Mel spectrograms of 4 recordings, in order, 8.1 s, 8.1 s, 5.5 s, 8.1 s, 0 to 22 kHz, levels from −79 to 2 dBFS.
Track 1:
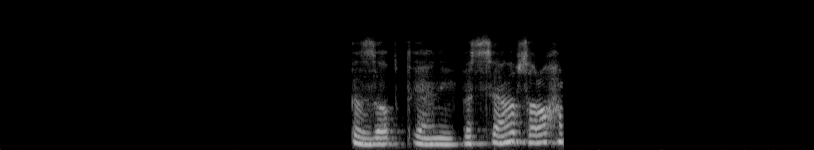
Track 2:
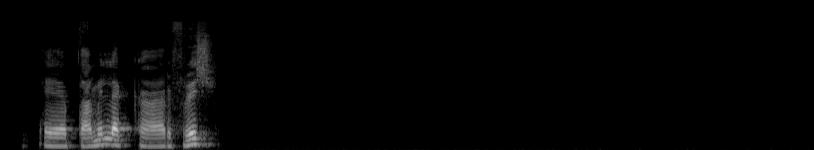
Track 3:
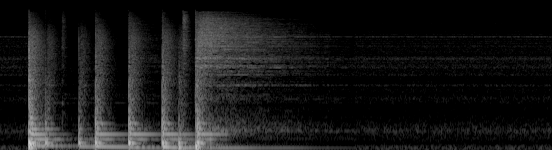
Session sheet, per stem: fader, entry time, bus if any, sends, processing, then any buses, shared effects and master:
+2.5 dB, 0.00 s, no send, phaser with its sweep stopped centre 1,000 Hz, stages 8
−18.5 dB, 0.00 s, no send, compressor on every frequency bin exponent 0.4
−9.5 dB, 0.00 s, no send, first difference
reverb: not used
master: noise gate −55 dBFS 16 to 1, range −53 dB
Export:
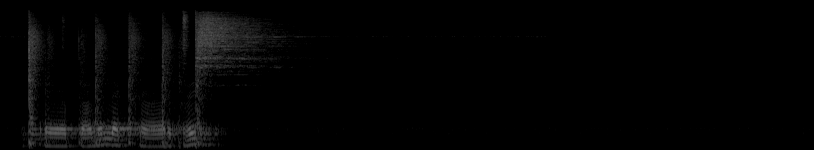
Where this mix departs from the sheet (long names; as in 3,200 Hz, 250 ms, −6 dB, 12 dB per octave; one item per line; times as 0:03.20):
stem 1: muted
stem 2 −18.5 dB → −29.5 dB
master: missing noise gate −55 dBFS 16 to 1, range −53 dB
